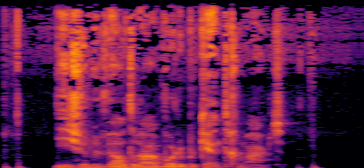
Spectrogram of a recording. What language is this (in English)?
Dutch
